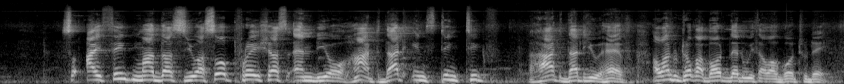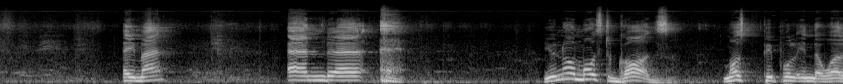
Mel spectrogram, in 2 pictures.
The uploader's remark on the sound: preached at Jesus the Saviour Church, 185 Bobs Way, Eersterivier, Cape Town on 14 May 2023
